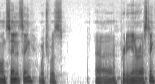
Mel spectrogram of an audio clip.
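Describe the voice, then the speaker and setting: Speaking at a moderate pace, a man with a Southern US accent has a very deep, low pitch. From Virginia. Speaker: legal commentary streamer. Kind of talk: live stream chat commentary. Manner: casual, halting with fillers.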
